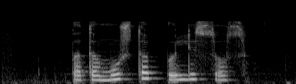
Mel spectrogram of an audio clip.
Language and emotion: Russian, neutral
